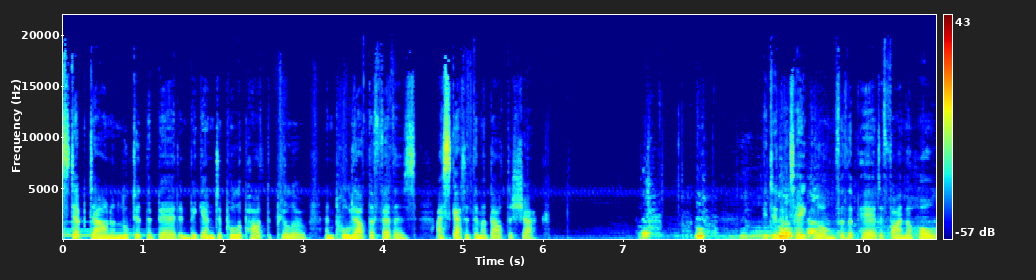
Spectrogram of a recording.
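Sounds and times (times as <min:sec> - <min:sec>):
speech: 0:00.1 - 0:06.2, 0:07.2 - 0:07.6, 0:08.5 - 0:10.8
female dingo growling: 0:07.2 - 0:10.8.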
